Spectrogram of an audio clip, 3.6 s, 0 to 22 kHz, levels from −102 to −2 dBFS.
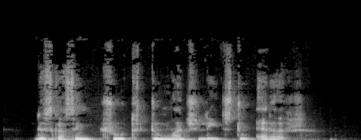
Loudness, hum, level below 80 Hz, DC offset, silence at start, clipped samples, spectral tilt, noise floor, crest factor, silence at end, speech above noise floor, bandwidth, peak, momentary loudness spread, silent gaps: -21 LUFS; none; -54 dBFS; under 0.1%; 0.35 s; under 0.1%; -5.5 dB/octave; -56 dBFS; 16 dB; 0.6 s; 36 dB; 15.5 kHz; -6 dBFS; 9 LU; none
